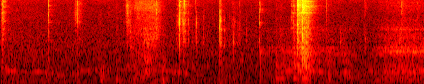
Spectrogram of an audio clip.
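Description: Handling of charger-cable wires and a utility knife on a wooden desk: scattered small clicks and ticks, a brief scrape, and one louder sharp knock about three seconds in as a tool is set down.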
